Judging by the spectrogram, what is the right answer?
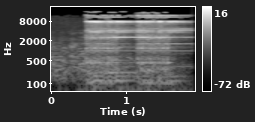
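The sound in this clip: A telephone rings in a newspaper editorial office: a bright, steady electronic ring that starts abruptly and holds level for about a second and a half, with no talk over it.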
